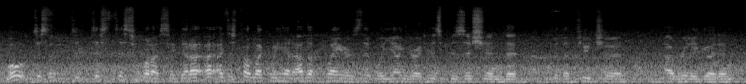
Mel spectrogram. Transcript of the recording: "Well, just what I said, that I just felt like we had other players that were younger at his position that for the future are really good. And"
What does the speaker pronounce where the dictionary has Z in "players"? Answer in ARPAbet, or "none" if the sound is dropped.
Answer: Z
